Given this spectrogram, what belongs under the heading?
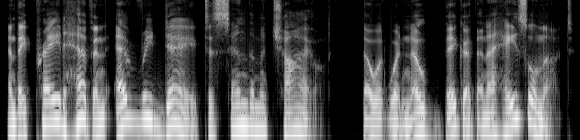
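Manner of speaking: ordinary delivery, nothing marked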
